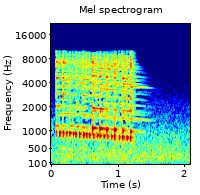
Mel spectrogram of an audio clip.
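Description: Cartoon sound effect: a rapid, fluttering run of bright metallic bell-like strikes lasting just over a second, then cutting off sharply.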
